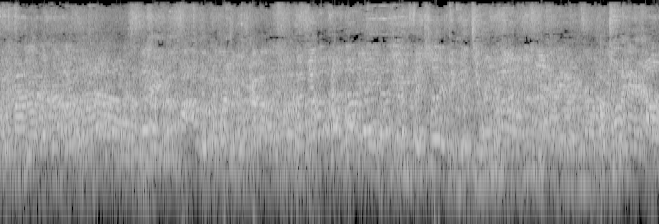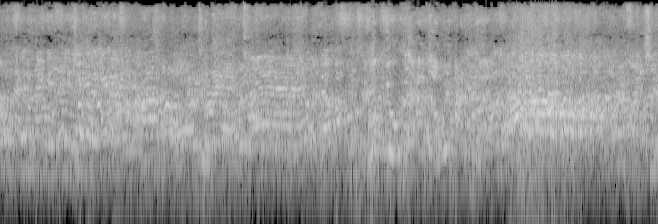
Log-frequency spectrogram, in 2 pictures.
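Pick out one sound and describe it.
A crowd of adults chatters and talks over one another loudly indoors.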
